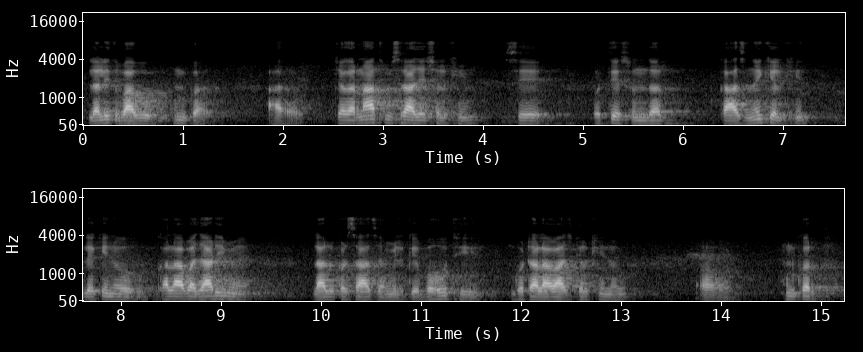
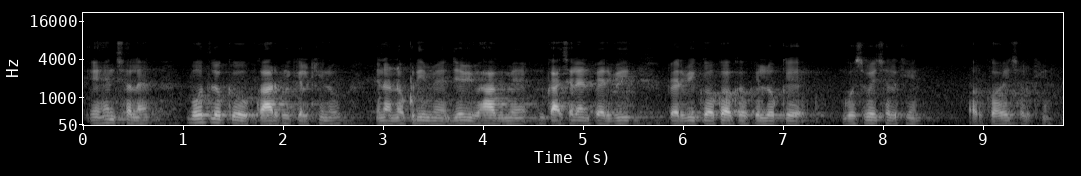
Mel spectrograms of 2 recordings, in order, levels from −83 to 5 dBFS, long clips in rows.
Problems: none marked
